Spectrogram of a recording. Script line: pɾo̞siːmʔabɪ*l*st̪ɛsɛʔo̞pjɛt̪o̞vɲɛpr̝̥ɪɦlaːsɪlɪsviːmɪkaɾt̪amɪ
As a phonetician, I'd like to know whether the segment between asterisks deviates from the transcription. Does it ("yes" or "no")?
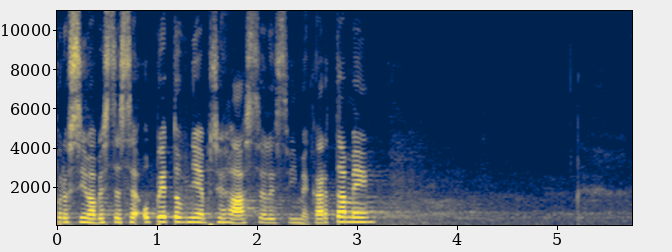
yes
